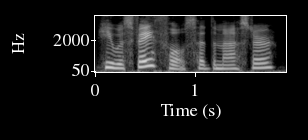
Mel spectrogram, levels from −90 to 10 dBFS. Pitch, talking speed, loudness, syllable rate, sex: 230 Hz, 190 wpm, -20 LUFS, 4.6 syllables/s, female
